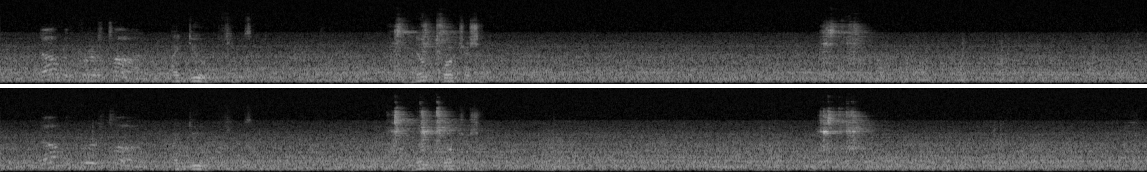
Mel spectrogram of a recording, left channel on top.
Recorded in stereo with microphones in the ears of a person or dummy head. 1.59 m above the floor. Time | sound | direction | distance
0.3 | a man speaking | 70° left (ahead or behind) | 3.5 m
1.7 | a man speaking | 25° left (ahead or behind) | 1.1 m
3.9 | a rattle | 80° right | 3 m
